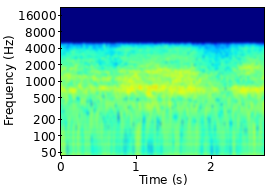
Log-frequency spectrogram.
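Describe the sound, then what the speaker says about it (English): Boxing crowd at a live fight night getting into the action, a continuous dense murmur and swelling roar of voices and cheers, fairly distant and steady throughout. "And the crowd started to get into it as well"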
